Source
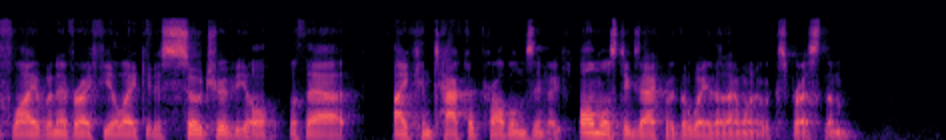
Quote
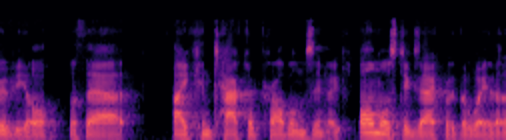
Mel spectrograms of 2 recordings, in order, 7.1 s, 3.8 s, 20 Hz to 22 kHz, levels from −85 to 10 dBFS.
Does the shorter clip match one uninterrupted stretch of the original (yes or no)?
yes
